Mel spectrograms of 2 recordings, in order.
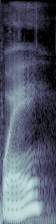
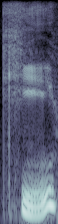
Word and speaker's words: quay: I didn't like Quay. Uh, say it with me now. With a Q. With a Q. Quay. Quay. Quay. Not key.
